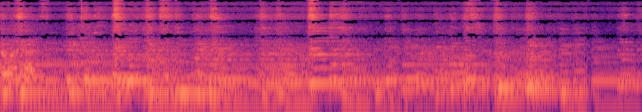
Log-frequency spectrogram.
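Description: Two nylon-string classical guitars playing an instrumental passage together, strummed chords under a picked melody line.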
